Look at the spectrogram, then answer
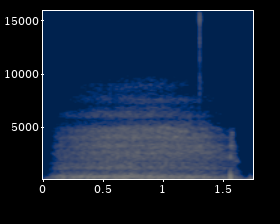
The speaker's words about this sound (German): Wir atmen einmal zusammen tief ein durch die Nase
